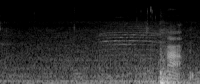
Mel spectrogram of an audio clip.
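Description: A woman's short voiced 'ah' near the end, over a steady low hum, with a faint thin high tone shortly before it.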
